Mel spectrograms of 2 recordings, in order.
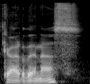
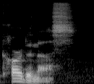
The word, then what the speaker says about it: Cardenas: Like, so I can give you guys like the Spanish pronunciation and the gringo pronunciation that I share with all my friends here in Georgia. It's pronounced Cardenas, but you can just say Felipe Cardenas.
